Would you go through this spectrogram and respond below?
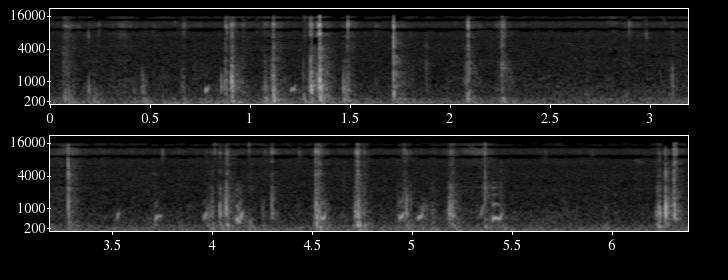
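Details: Pet guinea pigs opening their Christmas gifts, giving short soft squeaky notes in scattered clusters amid crisp rustling and tearing of wrapping indoors.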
